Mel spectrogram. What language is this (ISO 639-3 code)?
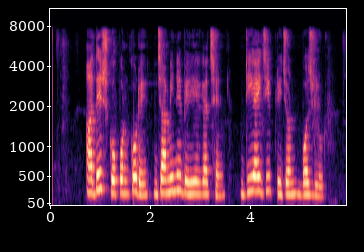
ben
